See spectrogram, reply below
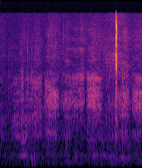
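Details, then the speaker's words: Flat-faced (brachycephalic) dog whose underlying problem is suspected to be narrow nostrils, likely with secondary upper-airway changes: quick, rough, raspy panting breaths ending in a short voiced sound; noisy obstructed upper-airway breathing. "Det ställer ju till bekymmer ner alltså hon har säkert en del sekundära förändringar i av sitt SVG som följ av sin tråa näpna"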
